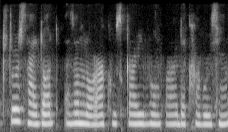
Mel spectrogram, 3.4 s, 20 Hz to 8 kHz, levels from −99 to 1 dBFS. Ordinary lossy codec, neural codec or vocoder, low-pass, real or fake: Opus, 64 kbps; codec, 16 kHz, 4.8 kbps, FACodec; 7.2 kHz; fake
